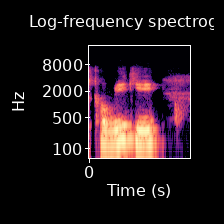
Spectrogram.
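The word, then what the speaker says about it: Comique: What Buster Keaton Production was essentially the same company that was known as Komiki, as Roscoe Arbuckle pronounced it, and Buster wasn't part of that package at that time.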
